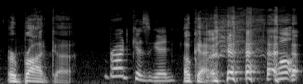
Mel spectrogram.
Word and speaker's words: Brodka: Brodka's good. Okay. Well, like in Polish, it's Brodka. Oh, nobody says well, let me say it the right way. Brodka. Wow, you can roll your R's.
